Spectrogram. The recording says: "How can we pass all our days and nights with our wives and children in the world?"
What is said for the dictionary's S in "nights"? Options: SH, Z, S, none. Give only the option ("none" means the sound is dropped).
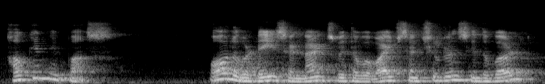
S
